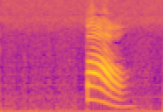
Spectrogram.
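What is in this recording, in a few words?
"biao" fourth tone, Mandarin Chinese; 鱼鳔; yú biào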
